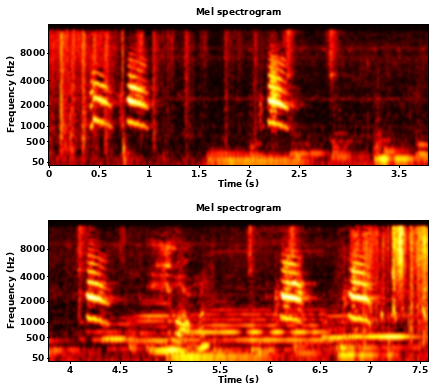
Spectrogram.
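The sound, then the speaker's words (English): Seagulls call in repeated bursts of sharp, descending, loud squawks, while a person speaks briefly over a steady low rumble. “Have you ever fed seagulls? Check out this video we have about sea.”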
